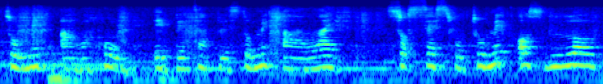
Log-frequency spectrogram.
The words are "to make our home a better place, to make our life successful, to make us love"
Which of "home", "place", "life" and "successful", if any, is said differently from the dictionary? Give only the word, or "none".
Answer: none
